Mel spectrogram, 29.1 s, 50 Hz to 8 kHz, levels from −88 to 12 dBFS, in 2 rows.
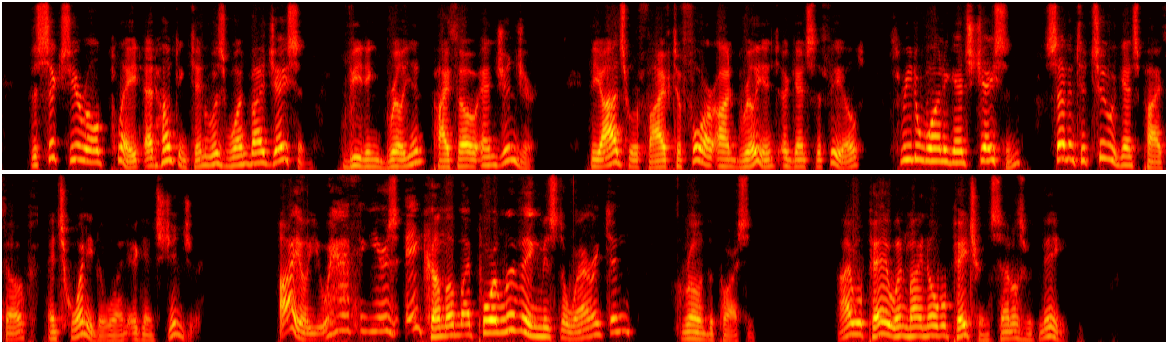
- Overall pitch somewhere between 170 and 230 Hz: No, medium, 160 Hz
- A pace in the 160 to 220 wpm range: No, average, 140 wpm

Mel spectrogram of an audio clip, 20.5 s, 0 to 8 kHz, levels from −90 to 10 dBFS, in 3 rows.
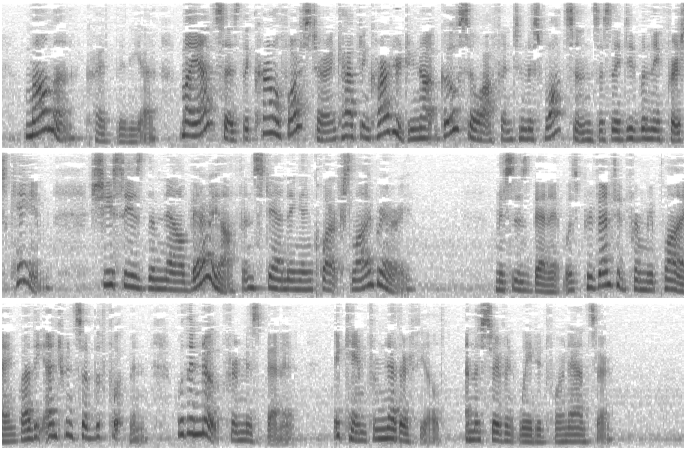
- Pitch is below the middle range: No, high, 195 Hz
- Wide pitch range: Yes, wide, 6.7 semitones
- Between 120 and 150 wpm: No, average, 190 wpm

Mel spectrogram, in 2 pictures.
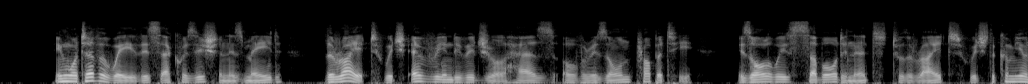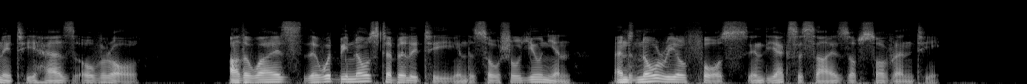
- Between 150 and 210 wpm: No, average, 140 wpm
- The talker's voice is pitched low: Yes, very low, 95 Hz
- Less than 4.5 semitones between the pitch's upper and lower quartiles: No, average, 5.0 semitones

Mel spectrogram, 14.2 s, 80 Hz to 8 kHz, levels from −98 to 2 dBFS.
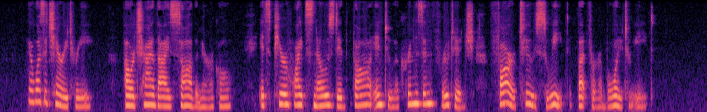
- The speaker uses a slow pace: Yes, slow, 125 wpm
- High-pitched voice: Yes, high, 205 Hz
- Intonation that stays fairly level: No, average, 3.4 semitones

